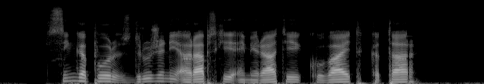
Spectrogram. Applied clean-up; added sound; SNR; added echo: neural mask model DeepFilterNet 3.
